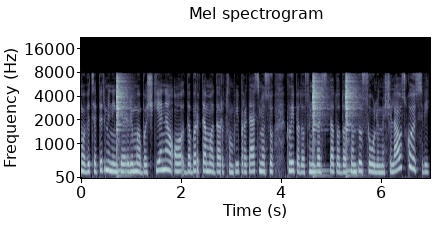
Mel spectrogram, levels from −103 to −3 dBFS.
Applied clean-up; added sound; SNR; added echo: none; Dishes, pots, and pans; 0 dB; none.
